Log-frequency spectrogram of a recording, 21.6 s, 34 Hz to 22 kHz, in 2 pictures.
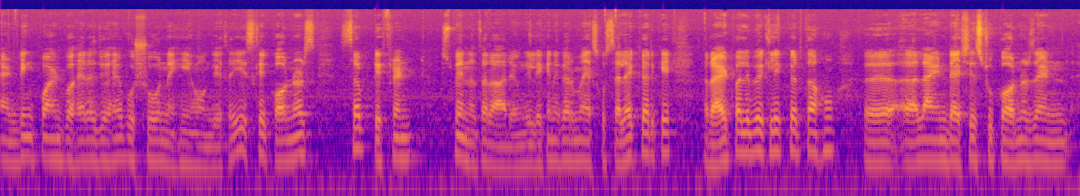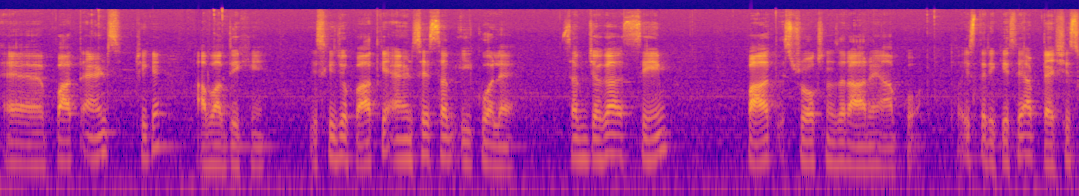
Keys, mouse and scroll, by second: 6.1 click, 11.7 click, 20.1 click.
